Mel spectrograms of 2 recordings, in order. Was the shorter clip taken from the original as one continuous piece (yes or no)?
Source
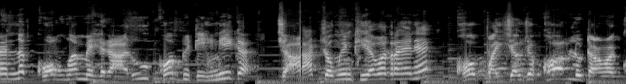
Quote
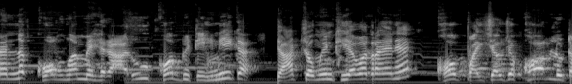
no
